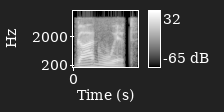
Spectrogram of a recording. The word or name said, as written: godwit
